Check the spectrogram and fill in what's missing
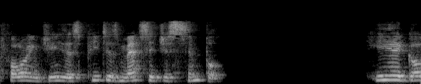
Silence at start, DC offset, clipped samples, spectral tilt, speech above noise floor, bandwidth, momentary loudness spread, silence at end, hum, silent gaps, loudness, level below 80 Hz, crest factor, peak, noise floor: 0 s; under 0.1%; under 0.1%; -3.5 dB/octave; 65 dB; 8.2 kHz; 10 LU; 0 s; none; none; -25 LUFS; -72 dBFS; 20 dB; -8 dBFS; -89 dBFS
